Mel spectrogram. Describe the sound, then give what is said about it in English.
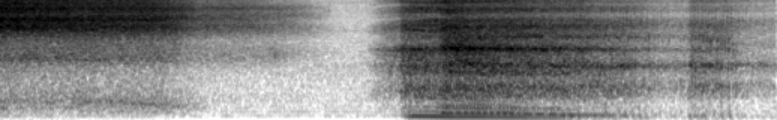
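A deep breath in during a guided relaxation exercise: a long, airy hiss of inhaling that fades, then a louder breathy release with a hummed, voiced tone that slowly tapers off. “take a deep breath in”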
